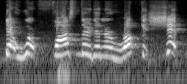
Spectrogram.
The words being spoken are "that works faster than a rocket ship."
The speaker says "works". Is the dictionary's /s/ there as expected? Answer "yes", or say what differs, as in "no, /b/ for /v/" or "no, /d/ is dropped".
no, /s/ is dropped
